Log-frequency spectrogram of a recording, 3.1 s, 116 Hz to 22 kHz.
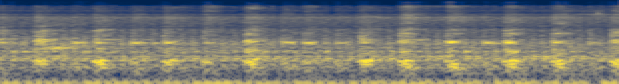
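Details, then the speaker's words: Suzuki LT80 80cc two-stroke petrol quad, just started and still cold: weak uneven idle with irregular faint pops, stumbling as if about to stall then dies; rough idle, cause unconfirmed. "you know it's weird it sounds like it's about to die but it has it's died oh"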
